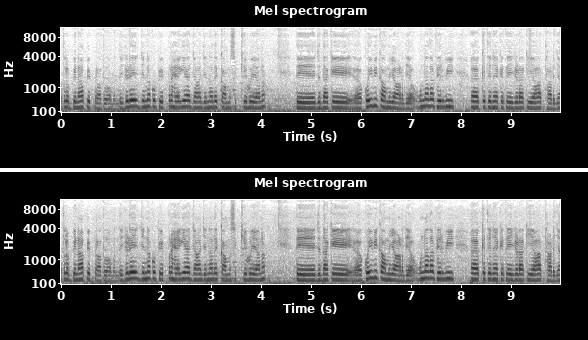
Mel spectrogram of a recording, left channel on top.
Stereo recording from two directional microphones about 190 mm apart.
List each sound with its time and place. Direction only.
0.0 s speech: 10° left (ahead or behind)
9.5 s speech: 35° right (ahead or behind)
